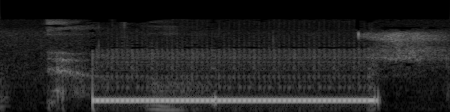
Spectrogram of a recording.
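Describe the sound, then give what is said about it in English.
A steady, loud telephone connecting tone holds one unbroken mid-pitched note for about a second and a half, preceded by a brief murmur of voice and ending abruptly, as a call to Cox Manufacturing Company is connected. “Hold while we connect your call.”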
